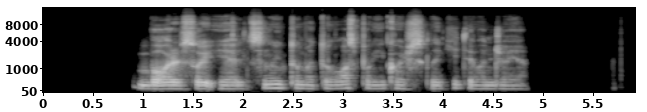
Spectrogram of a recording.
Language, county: Lithuanian, Alytus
